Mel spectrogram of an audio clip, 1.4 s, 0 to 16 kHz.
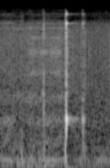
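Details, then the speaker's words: Hiccups in a 5-day-old baby girl: a sharp, sudden catch in the throat followed by a softer second one. "It's no fun to have the hiccups huh"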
